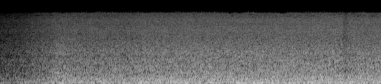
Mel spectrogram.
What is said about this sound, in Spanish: y es tal el estruendo que es que no se ven las cataratas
